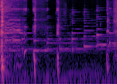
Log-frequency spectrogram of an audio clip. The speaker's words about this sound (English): It looks like some assassin has poisoned your grandfather, she says without surprise or emotion. The old man coughs more blood onto the ground.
